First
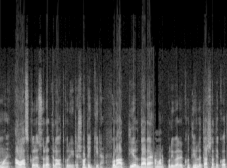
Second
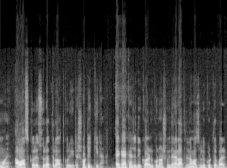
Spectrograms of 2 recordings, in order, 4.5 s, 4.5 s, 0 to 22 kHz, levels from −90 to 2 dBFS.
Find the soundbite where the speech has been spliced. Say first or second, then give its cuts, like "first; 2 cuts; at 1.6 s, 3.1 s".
first; 1 cut; at 2.2 s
